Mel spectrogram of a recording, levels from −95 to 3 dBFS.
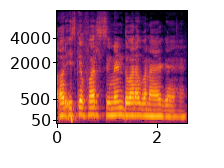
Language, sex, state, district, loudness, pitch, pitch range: Hindi, male, Jharkhand, Ranchi, -15 LUFS, 135 Hz, 125-145 Hz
